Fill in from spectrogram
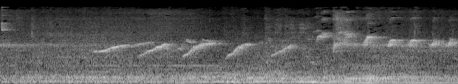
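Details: White-rumped shama training song: a series of upslurred whistles about a third of a second apart, then a quick high trill, with a low rumbling background.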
